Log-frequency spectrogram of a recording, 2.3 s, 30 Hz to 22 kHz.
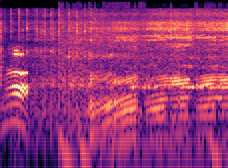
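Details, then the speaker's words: STIHL BR430 backpack blower two-stroke after hydrolock repair, now on and running and no longer filling with gas: revs up and settles back cleanly with a crisp, even note, no stumble or bog. Normal running. "Easy peasy. We're on and running. It's not going to fill up with gas anymore and become hydrolocks."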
